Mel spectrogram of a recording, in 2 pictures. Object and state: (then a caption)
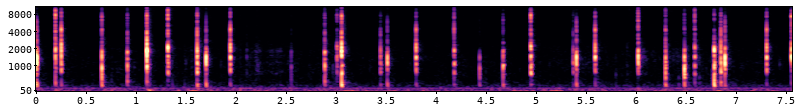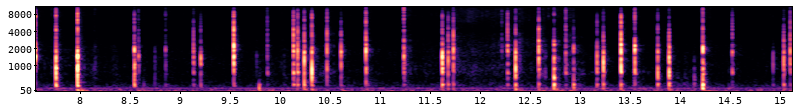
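Cardboard soap box tapped with nails. Long acrylic nails tap and scratch the top of a small printed paperboard Yardley soap box resting on fur, producing a rapid, irregular stream of sharp, dry, bright clicks with almost no ring. Faint scratching fills the gaps, and near the end the box is picked up and held.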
